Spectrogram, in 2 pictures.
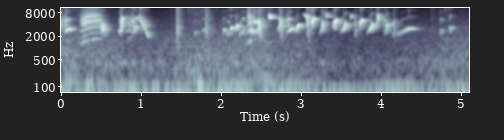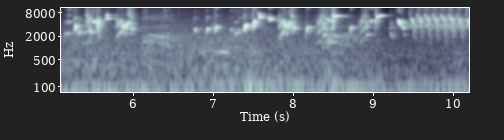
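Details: Competition song of a European goldfinch, recorded for a 2016 internet world championship in goldfinch singing. Fast, liquid twittering with buzzy trills and tinkling high notes, pouring out in dense phrases with short pauses between them.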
